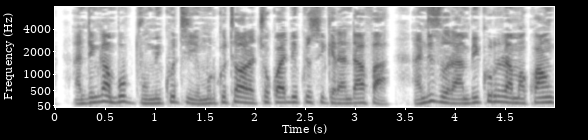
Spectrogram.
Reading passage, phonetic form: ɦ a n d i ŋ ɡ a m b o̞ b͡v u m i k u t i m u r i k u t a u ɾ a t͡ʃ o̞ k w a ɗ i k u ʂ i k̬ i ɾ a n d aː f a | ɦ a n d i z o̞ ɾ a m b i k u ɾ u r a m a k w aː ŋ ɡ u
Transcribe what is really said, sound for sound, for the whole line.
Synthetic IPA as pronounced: ɦ a n d i ŋ ɡ a m b o̞ b͡v u m i k u t i m u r i k u t a u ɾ a t͡ʃ o̞ k w a ɗ i k u ʂ i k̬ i ɾ a n d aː f a | ɦ a n d i z o̞ ɾ a m b i k u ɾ u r a m a k w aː ŋ ɡ u

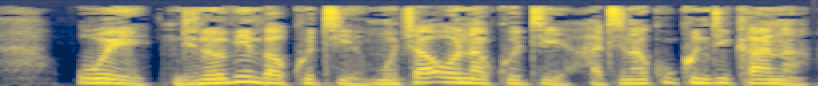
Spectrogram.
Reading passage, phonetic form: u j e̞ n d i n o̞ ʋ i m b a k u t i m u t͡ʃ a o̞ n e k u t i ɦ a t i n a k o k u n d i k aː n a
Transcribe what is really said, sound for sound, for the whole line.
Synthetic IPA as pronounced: u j e̞ n d i n o̞ ʋ i m b a k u t i m u t͡ʃ a o̞ n a k u t i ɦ a t i n a k u k u n d i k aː n a

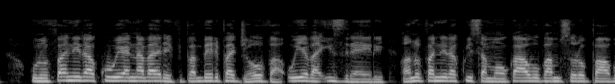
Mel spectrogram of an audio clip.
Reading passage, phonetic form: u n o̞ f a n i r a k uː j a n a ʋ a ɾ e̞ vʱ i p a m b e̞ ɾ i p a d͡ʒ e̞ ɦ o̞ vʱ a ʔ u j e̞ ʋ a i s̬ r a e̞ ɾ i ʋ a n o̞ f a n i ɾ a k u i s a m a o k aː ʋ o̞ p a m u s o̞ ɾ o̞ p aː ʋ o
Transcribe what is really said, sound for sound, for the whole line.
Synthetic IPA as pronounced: u n o̞ f a n i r a k uː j a n a ʋ a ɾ e̞ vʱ i p a m b e̞ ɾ i p a d͡ʒ e̞ ɦ o̞ vʱ a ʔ u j e̞ ʋ a i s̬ r a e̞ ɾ i ʋ a n o̞ f a n i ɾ a k u i s a m a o k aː ʋ o̞ p a m u s o̞ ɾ o̞ p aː ʋ o

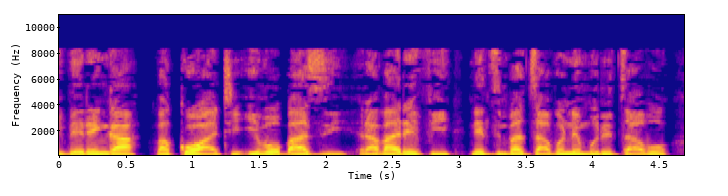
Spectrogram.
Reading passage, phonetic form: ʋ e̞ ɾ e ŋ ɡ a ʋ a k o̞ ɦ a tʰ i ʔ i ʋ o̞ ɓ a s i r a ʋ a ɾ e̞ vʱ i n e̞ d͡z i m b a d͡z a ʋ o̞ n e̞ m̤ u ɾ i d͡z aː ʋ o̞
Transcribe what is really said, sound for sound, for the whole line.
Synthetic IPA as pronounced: ʋ e̞ ɾ e ŋ ɡ a ʋ a k o̞ ɦ a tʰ i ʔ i ʋ o̞ ɓ a z i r a ʋ a ɾ e̞ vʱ i n e̞ d͡z i m b a d͡z a ʋ o̞ n e̞ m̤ u ɾ i d͡z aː ʋ o̞

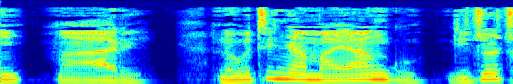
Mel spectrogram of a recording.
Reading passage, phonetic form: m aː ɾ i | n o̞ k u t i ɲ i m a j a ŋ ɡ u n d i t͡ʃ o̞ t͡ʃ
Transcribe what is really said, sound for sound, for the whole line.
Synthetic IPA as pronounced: m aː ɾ i | n o̞ k u t i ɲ a m a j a ŋ ɡ u n d i t͡ʃ o̞ t͡ʃ

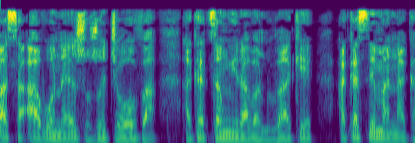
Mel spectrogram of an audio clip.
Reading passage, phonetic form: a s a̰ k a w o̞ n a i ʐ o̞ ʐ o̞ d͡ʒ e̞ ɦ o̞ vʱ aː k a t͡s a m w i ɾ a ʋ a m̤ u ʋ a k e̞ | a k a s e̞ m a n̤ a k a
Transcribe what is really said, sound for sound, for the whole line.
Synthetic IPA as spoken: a s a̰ ʔ a ʋ o̞ n a i ʐ o̞ ʐ o̞ d͡ʒ e̞ ɦ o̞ vʱ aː k a t͡s a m w i ɾ a ʋ a n̤ u ʋ a k e̞ | a k a s e̞ m a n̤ a k a

